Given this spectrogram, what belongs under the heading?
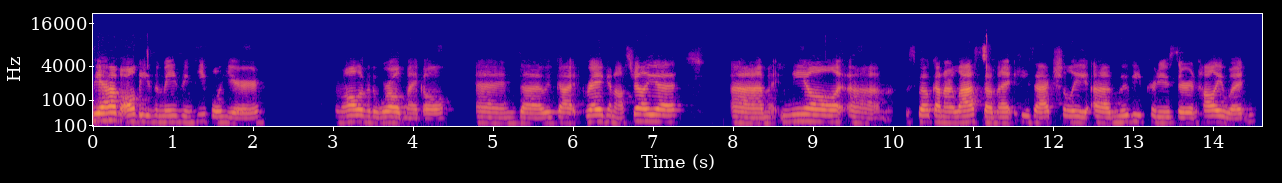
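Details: Adult speaker; normal speech.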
